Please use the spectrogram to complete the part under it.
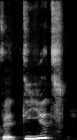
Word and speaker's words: Diget: And then you have Diget, Sletterød. So again, it's the sound you need to make, like you're throwing up or something. That's the Danish way to pronounce things.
